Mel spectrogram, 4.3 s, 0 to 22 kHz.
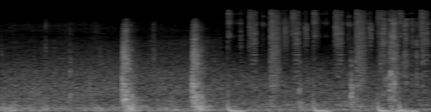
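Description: A hand thumping on a 1999 Mitsubishi Mirage's plastic door trim panel, with four sharp knocks and a quick run of light clicks and rattles in the middle.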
